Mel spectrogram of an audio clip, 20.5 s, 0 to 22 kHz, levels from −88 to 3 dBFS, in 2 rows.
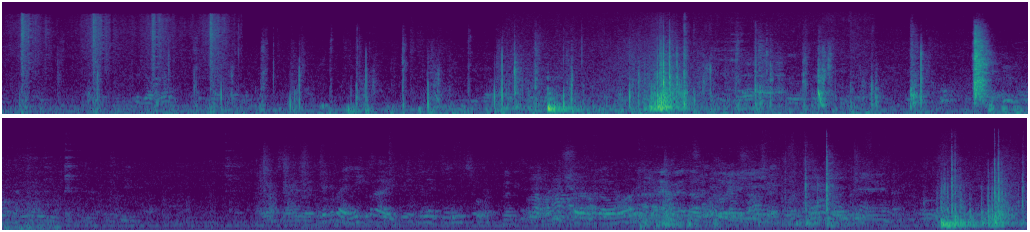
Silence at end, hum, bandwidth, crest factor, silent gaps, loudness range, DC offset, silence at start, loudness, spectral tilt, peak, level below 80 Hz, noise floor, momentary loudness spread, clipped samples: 0 s; none; 16 kHz; 30 dB; none; 20 LU; under 0.1%; 0 s; -37 LUFS; -4.5 dB/octave; -10 dBFS; -58 dBFS; -65 dBFS; 25 LU; under 0.1%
